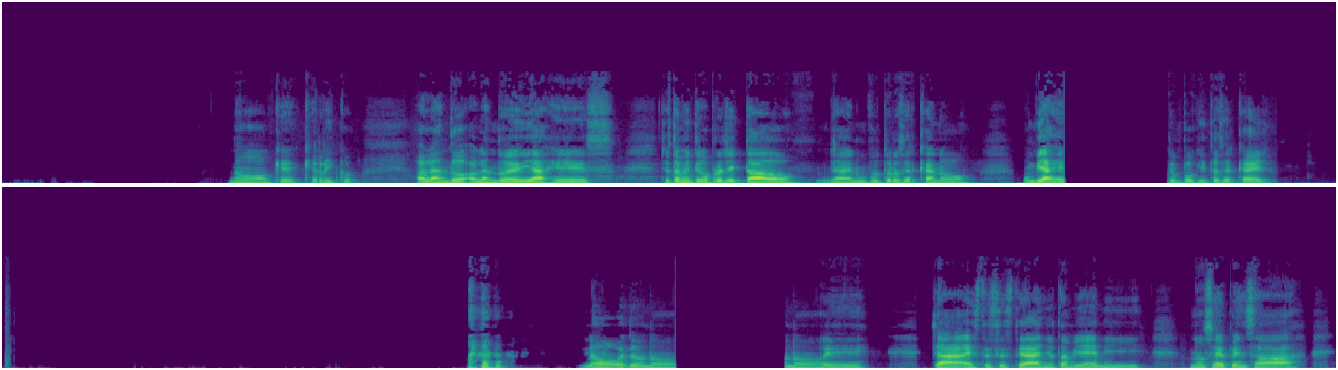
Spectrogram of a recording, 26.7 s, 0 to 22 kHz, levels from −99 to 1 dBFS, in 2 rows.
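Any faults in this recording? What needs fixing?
Stream reconnect at 10.62 to 11.67 s and again at 20.07 to 21.50 s. Each time the connection dropped, the speech went silent for about 1.0 s and then 1.05 s, and a fresh decoder picked the stream up mid-flow. After the first gap the speech resumes roughly a second further on, so that stretch is lost. After the second it resumes 384 ms earlier, so a short stretch repeats. Buffer more on the client so that brief connection drops are absorbed without a full reconnect.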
